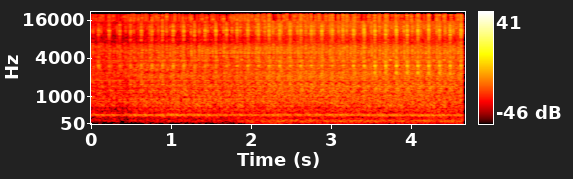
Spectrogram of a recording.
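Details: Petrol engine idling five minutes after adding Rislone engine treatment with five quarts of oil, car not yet driven: light, steady top-end tick about three to four a second, quieter than before — hydraulic lifter tick.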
